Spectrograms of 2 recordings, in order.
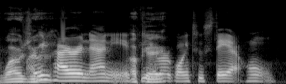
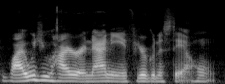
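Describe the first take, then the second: First: The sentence is spoken slowly. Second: The sentence is spoken quickly.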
